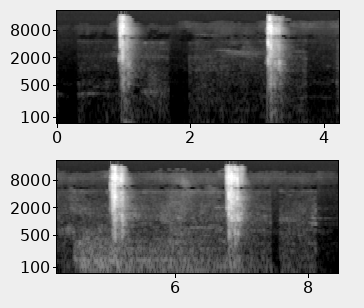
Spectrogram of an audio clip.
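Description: Hand pressing and squeezing a thick slab of soft slime, giving four sharp pops about two seconds apart. A low squelching sets in about halfway through and runs under the last pops as the slime is worked and stretched.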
